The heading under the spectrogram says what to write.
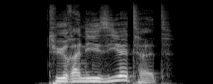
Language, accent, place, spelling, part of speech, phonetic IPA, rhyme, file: German, Germany, Berlin, tyrannisiertet, verb, [tyʁaniˈziːɐ̯tət], -iːɐ̯tət, De-tyrannisiertet.ogg
- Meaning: inflection of tyrannisieren: 1. second-person plural preterite 2. second-person plural subjunctive II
